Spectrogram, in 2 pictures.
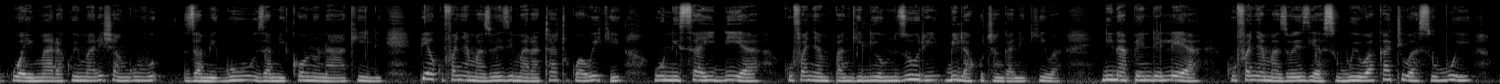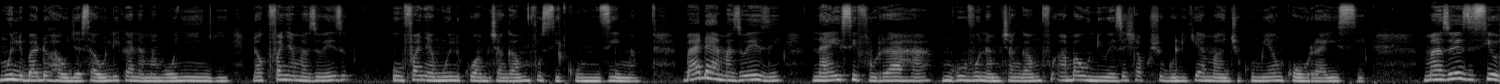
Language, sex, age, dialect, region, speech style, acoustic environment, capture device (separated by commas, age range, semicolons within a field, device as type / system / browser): Swahili, female, 25-34, Kenya - Nairobi Sheng-influenced, Kenya, happy, silence, desktop / Windows / Chrome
